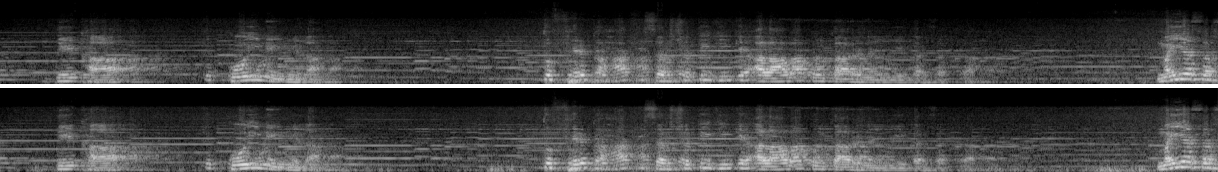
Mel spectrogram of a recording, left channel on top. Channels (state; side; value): normal; both; correlation 0.44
